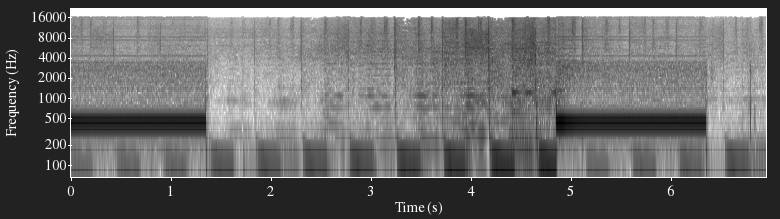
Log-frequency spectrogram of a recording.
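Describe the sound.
A French telephone ringback tone sounds on a call as two long, steady mid-pitched beeps, each lasting over a second, about five seconds apart. A thumping rhythmic bass beat runs underneath and fills the gap between them.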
